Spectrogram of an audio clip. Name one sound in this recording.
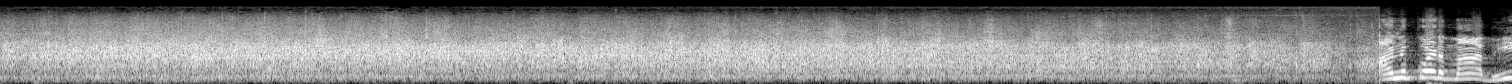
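A large audience applauds steadily.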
